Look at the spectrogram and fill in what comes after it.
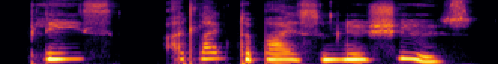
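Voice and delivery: very quiet, soft, small voice. Narrator reading a story as Little Miss Shy asks at the shoe shop, very quiet voice. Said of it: "in a very quiet voice".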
